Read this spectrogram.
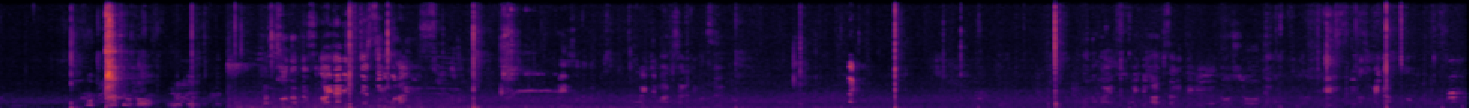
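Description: Footballs thud as children kick them.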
